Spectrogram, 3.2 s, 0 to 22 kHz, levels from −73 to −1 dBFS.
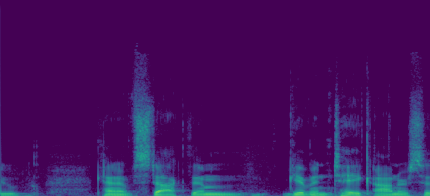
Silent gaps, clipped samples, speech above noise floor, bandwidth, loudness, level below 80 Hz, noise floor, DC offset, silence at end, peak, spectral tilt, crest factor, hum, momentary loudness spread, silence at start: none; under 0.1%; 22 dB; 16.5 kHz; -26 LUFS; -48 dBFS; -48 dBFS; under 0.1%; 0 s; -8 dBFS; -5 dB/octave; 20 dB; none; 15 LU; 0 s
